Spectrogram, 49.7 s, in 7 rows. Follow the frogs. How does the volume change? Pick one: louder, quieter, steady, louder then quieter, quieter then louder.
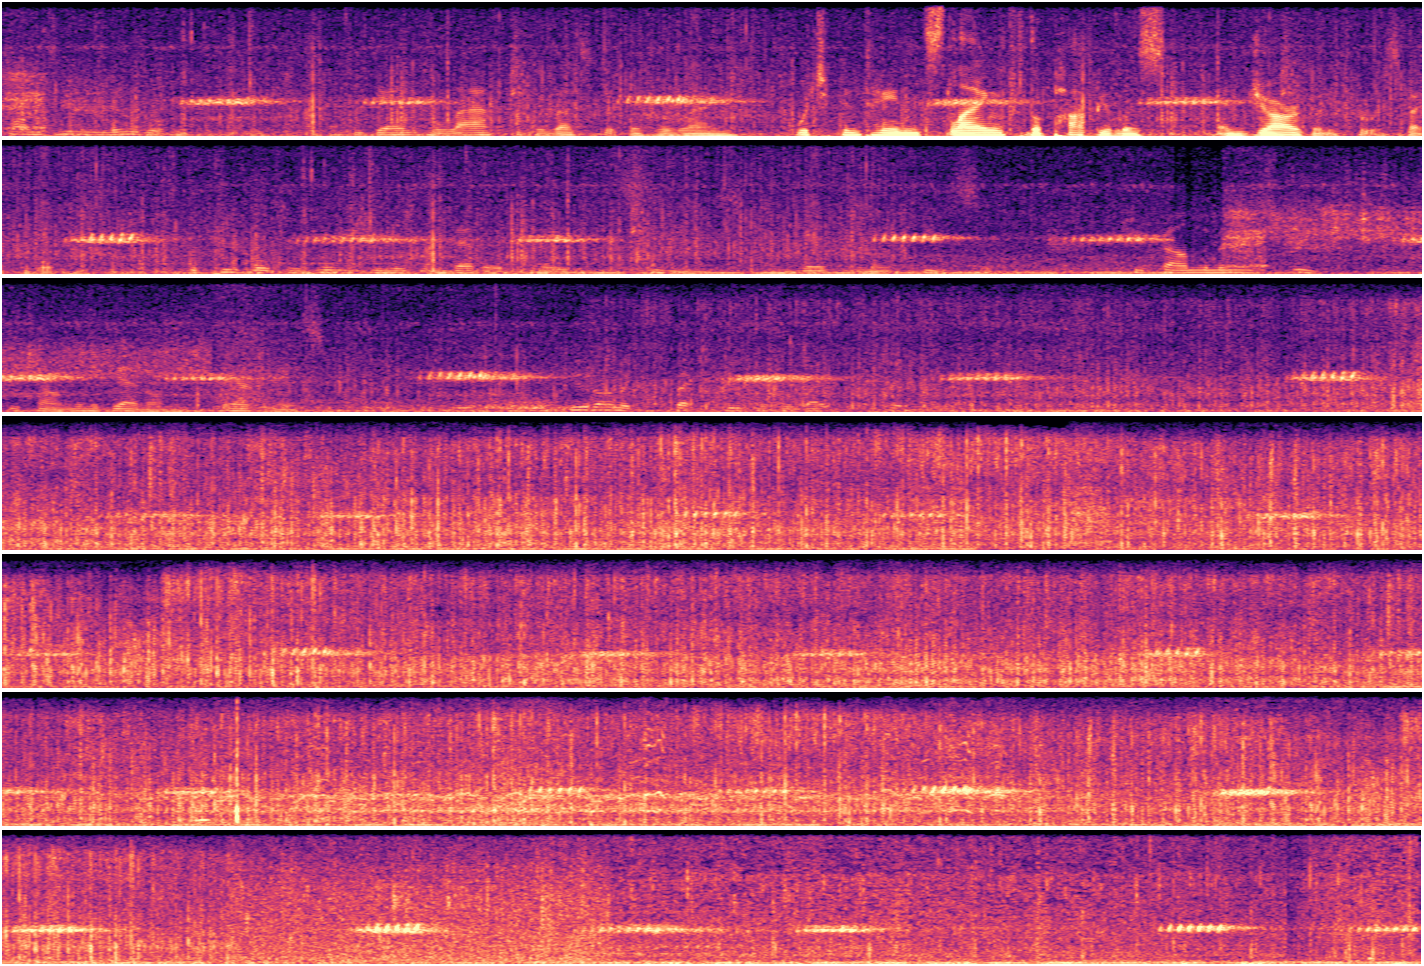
louder.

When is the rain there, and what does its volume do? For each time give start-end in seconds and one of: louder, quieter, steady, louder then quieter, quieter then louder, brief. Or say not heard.
0.0-49.6 louder.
